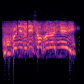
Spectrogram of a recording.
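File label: player killed ally, mood low, French; War Thunder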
